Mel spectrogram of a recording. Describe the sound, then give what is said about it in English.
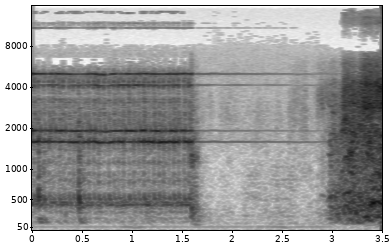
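A secret agent's hotline telephone bell rings loudly in two bursts, a long ring followed by a pause of over a second, then a second ring starting. No one speaks. “No, not that phone, 99. It's the secret agent's hotline. I'll get it.”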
